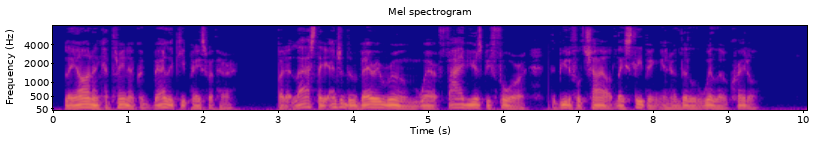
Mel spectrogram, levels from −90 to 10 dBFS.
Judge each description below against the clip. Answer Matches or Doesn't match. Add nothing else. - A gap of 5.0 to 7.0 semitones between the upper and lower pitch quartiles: Doesn't match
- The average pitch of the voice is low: Matches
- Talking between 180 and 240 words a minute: Matches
